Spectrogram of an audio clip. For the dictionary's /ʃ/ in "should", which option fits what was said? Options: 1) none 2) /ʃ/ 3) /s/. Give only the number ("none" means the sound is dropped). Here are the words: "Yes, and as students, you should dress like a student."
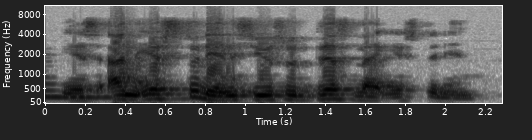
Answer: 3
